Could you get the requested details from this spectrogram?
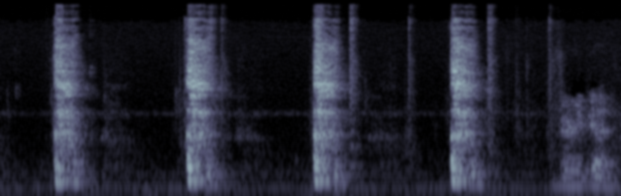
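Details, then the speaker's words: Quadriplegic man with spinal cord injury, physical therapist-assisted quad cough: four short, sharp coughs at even spacing, each pushed out with timed abdominal assistance, louder with more force; then a brief voiced sound. "How did that feel? That's better. It's very much louder, you can tell there's a lot more force production."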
